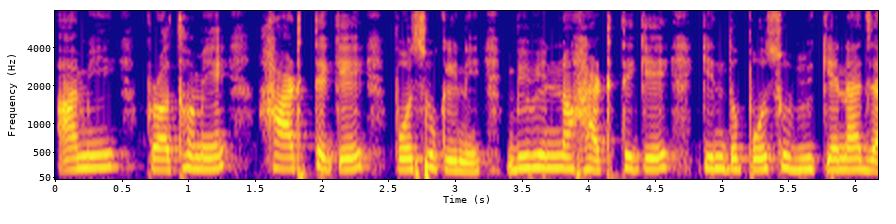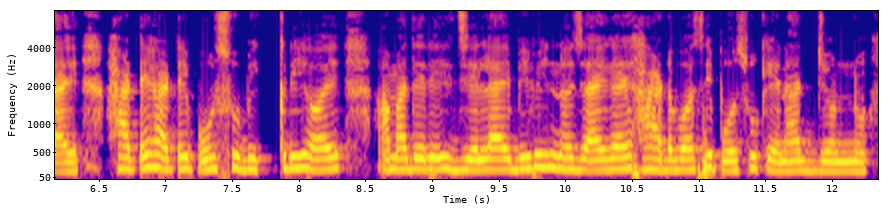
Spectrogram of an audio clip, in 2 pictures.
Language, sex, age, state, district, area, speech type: Bengali, female, 30-45, West Bengal, Purba Medinipur, rural, spontaneous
